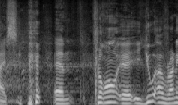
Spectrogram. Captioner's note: laughing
